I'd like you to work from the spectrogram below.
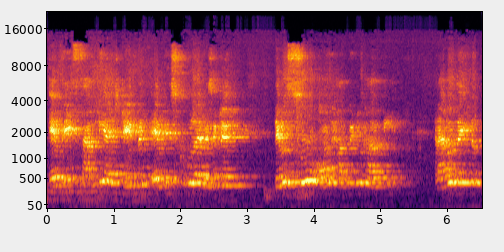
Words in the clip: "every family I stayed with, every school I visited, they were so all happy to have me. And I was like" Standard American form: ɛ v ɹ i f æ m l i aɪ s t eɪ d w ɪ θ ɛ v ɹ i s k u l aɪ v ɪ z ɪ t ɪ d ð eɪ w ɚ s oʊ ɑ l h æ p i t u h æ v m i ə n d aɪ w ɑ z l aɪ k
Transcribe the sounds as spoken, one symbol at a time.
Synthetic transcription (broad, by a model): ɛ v ɹ i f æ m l i aɪ s t eɪ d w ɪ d ɛ v ɹ i s k u l aɪ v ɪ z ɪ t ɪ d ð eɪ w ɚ s oʊ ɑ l h æ p i t u h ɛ p m i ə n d aɪ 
